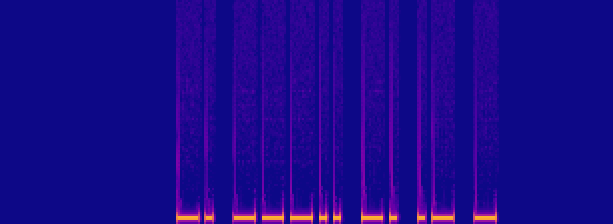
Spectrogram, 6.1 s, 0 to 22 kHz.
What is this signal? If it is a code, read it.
Morse code, heard as a keyed tone, about 17 wpm, 700 Hz. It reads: N8NAT
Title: USA Call Signs - 5 Characters - 17wpm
